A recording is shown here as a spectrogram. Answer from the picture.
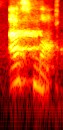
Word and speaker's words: asthma: Asthma. Asthma. Asthma. Asthma. TH is silent.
